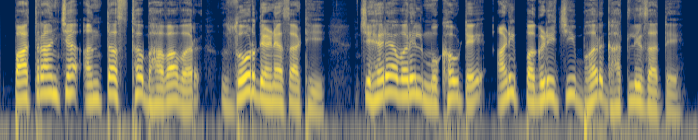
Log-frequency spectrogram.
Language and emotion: Marathi, neutral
